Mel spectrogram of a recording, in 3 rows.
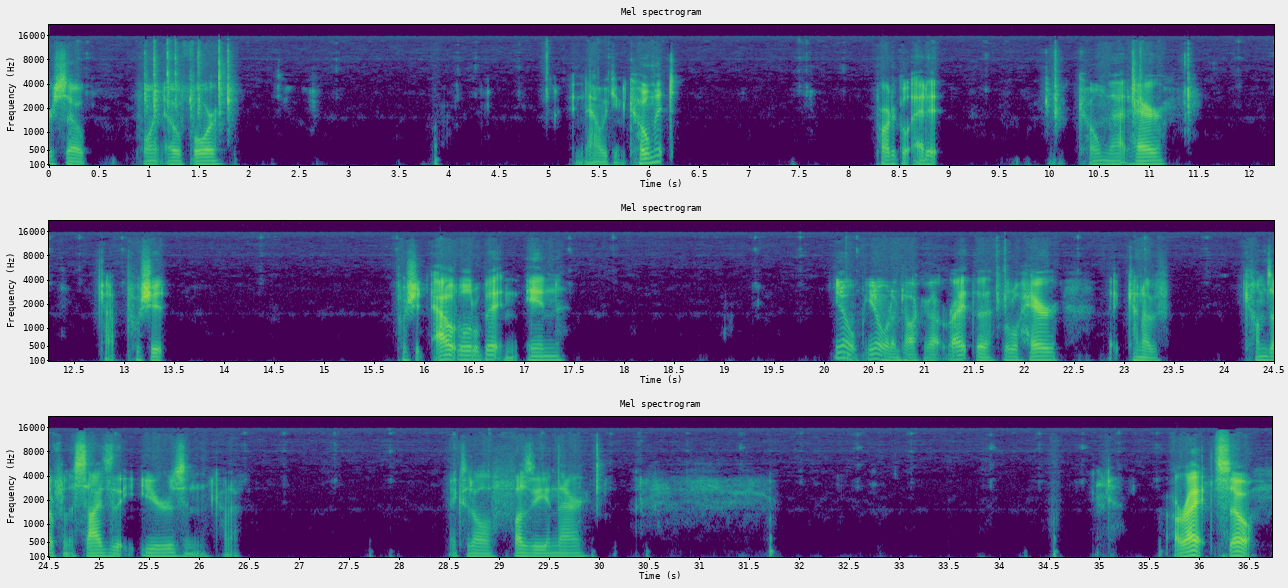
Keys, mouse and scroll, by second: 1.7-3.8 middle drag, 3.9 middle click, 4.2 middle click, 4.7 middle click, 10.2-11.4 drag, 11.4 KP_3, 12.2 KP_5, 12.7 z, 12.9-14.7 middle drag, 23.1 KP_1, 28.7-31.6 drag, 31.6-34.1 middle drag.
